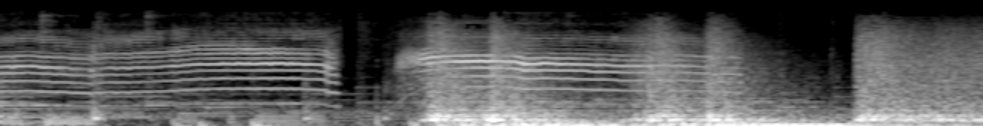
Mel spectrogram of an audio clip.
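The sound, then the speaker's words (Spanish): A kitten meows, played in place of the Metro lion's roar, in long, high, wavering cries, first one drawn-out call that rises and falls, then a second strained meow over a low rumbling background, with no talking. “Bueno, habíamos pedido el rugido de León de la Metro para hablar de cine, porque llega nuestra crítica, pero ya saben, como solo ven los trailers, pues en vez de León nos ha salido un gatito.”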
